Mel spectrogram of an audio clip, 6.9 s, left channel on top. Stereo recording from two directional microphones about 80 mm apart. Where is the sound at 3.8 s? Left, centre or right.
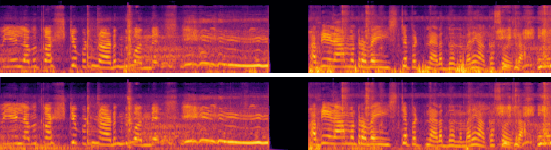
Left.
